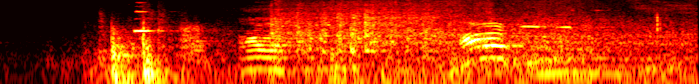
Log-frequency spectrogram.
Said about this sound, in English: She climbs back in the car.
